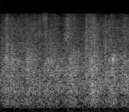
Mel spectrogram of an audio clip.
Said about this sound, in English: The people who are applauding are sitting behind Mark Zuckerberg of Meta Facebook. These are people who are family of those who have been exploited and hurt because of connections online.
